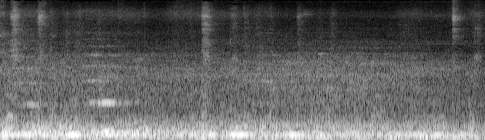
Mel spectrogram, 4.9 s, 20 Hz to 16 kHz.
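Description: Cabin running noise of a Stadler Flirt ER160 electric multiple unit under way: a steady low hum from the train, with a few light clicks.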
